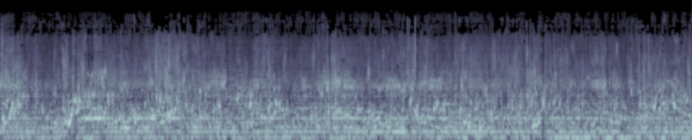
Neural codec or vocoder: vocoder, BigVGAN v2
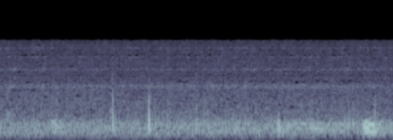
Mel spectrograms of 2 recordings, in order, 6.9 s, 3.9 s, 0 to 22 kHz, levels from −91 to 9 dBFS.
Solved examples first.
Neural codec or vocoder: none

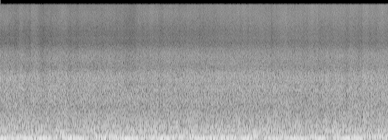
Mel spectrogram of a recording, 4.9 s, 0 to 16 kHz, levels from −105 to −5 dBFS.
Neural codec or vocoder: autoencoder, DAC-VAE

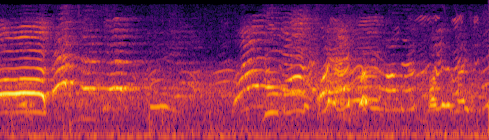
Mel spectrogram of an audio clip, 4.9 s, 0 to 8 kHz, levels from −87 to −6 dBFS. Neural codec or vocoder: none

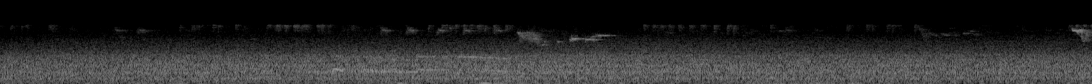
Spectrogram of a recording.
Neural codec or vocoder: vocoder, Vocos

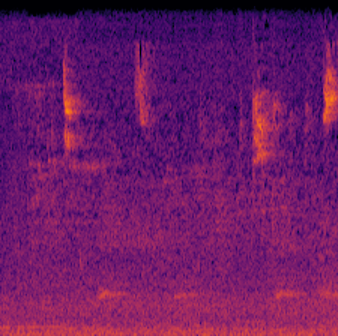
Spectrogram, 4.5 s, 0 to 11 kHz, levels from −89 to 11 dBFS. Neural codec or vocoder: none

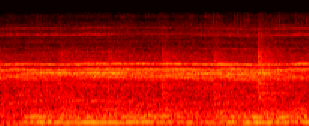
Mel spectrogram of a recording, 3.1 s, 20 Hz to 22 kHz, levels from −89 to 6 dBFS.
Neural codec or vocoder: none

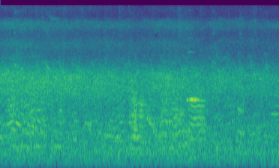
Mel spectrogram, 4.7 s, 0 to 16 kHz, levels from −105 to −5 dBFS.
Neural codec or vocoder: none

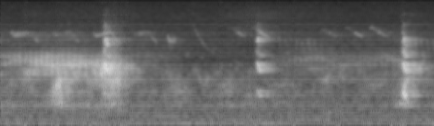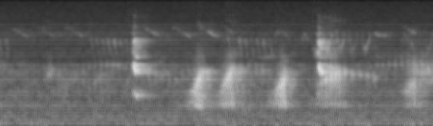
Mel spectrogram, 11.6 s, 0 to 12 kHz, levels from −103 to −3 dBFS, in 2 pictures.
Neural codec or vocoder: vocoder, Vocos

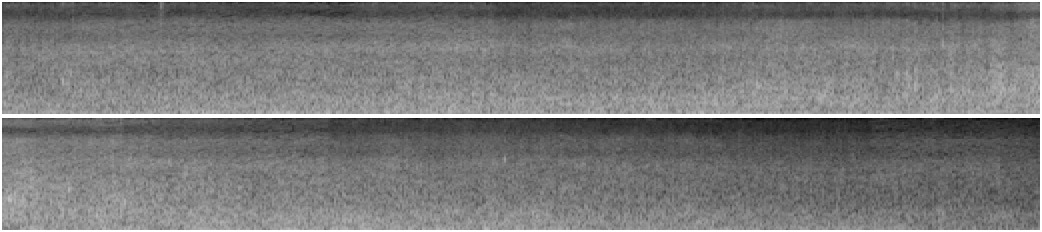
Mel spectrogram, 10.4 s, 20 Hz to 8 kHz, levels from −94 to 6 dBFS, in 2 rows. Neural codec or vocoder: codec, DAC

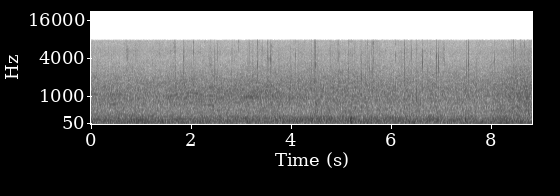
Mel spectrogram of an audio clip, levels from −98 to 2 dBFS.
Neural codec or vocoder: codec, DAC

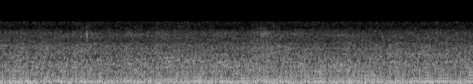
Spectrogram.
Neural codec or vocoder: vocoder, HiFi-GAN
